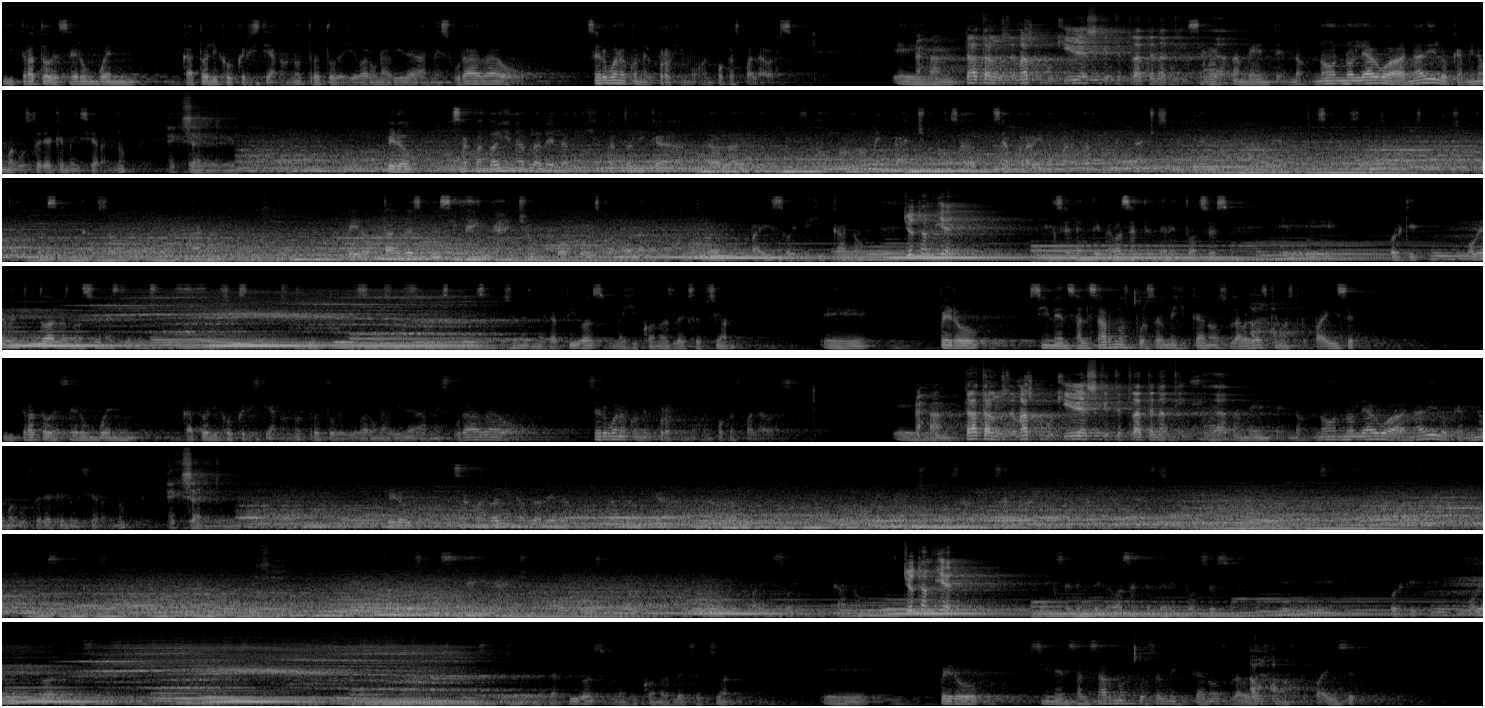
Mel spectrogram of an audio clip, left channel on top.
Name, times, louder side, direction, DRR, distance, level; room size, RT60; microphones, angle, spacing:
voice 1, 0.0-1.4 1.8-5.2 5.9-7.9 8.9-9.6 11.9-16.1 16.7-17.2 18.7-19.0 19.3-22.5 22.7-29.0 29.2-31.7 33.1-39.5 40.0-43.0 43.5-51.8 52.6-53.1 53.8-54.3 54.7-57.9, left 4 dB, 65° left, 11 dB, 0.6 m, -40 dB
voice 2, 9.1-12.3 16.5-16.8 32.1-32.5 38.6-39.2 56.9-57.0, right 3 dB, 20° right, 5 dB, 0.9 m, -34 dB
sound 1, 17.1-36.7, equal, 40° left, 2.5 m, -35 dB
sound 2, 36.5-49.2, left 3 dB, 80° left, 1.8 m, -34 dB
sound 3, 43.9-50.0, right 3 dB, 60° right, 1.7 m, -41 dB
27.5 x 9.2 x 4.7 m, 2.6 s
head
